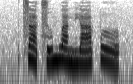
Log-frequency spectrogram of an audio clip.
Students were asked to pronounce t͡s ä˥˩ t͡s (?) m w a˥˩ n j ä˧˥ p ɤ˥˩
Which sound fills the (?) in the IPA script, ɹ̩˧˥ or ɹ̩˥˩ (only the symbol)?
ɹ̩˧˥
